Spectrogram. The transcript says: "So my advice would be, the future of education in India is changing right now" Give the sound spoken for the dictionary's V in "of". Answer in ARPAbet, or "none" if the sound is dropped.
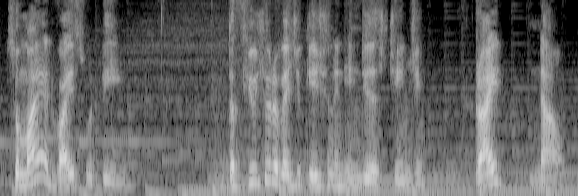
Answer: V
